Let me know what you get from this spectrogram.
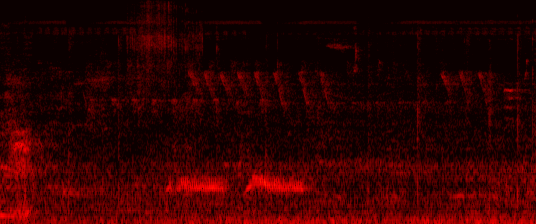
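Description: Birds calling: a quick run of high chirps, about five a second, starting a little over two seconds in, over two lower drawn-out calls, then a few more chirps near the end. A faint low rumble runs underneath.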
